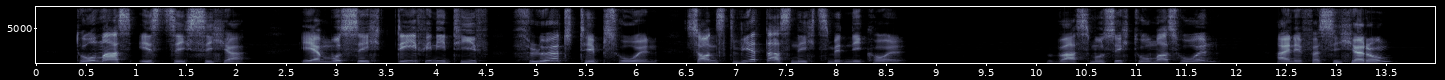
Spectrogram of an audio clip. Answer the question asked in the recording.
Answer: Nein, Thomas muss sich keine Versicherung holen, sondern Flirt-Tipps.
